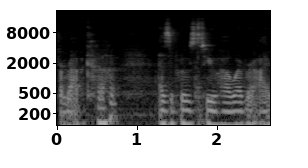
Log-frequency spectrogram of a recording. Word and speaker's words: Arabica: video I have learned that Arabica beans are pronounced Arabica as opposed to however I pronounced it last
